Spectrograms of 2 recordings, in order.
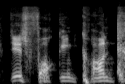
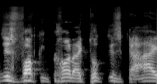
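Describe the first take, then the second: First: Slow, loud angry cursing; disgusted grumble at a neighbour; muttered curse. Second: Louder grumbling curse, a bit higher; mock angry mutter; repeated curse. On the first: Retold or imitated. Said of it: "on the other side of my ear going". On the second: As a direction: grumble it again, annoyed.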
